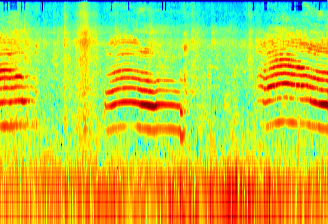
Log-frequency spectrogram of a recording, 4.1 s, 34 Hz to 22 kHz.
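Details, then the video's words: Domestic cat meowing three times in about four seconds, each meow a drawn-out nasal tone that holds steady and then falls away, with quiet pauses between. "MEOWING MEOWING - CAT CUTES - CAT FUNNY - SOUND CAT - MEOW CAT 01"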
